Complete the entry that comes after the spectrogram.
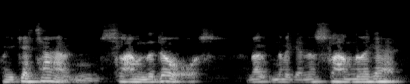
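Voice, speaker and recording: A man's voice: medium pitch, moderate pace. An older man hosts a casual livestream for children, chatting to viewers in a jokey, rambling way that often trails off. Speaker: host of a children's bedtime story livestream. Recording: dull lo-fi livestream audio.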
